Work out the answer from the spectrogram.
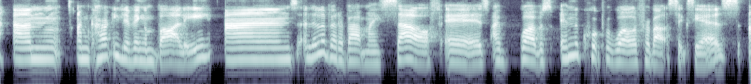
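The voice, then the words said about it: English accent with Australian twang. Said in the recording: “As you can probably tell, I'm English. I actually used to live in Australia, so I have probably a bit of a twang on the accent front.”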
